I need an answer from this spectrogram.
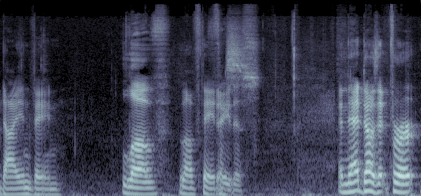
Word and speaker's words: Thetis: Then the final 2 pages is Alan receiving a letter from Thetis. Of course, after learning that after Kirkman tells us that it's pronounced Thetis and not Thaddeus, we have to read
